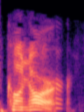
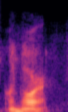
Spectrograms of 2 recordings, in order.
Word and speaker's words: Kerner: The Koenner, K-E-R-N-E-R, pronounced Koenner.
